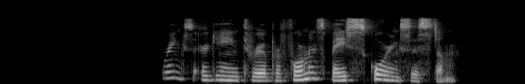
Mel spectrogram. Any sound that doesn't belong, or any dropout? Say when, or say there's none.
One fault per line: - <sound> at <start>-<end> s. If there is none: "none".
none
